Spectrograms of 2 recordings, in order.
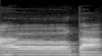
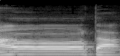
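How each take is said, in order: The two takes are said the same way.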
